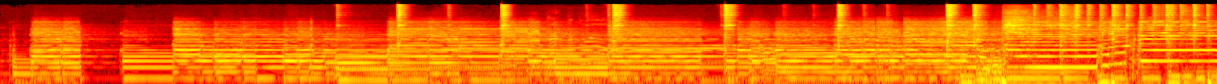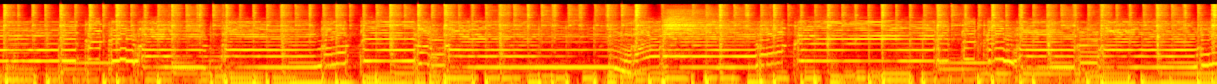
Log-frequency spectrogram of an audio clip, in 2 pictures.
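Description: Live band playing the instrumental opening of a country-rock song: a guitar plays alone at first, then about twelve seconds in the bass and drums come in with the full band, carrying a lead line of held notes that bend in pitch.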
